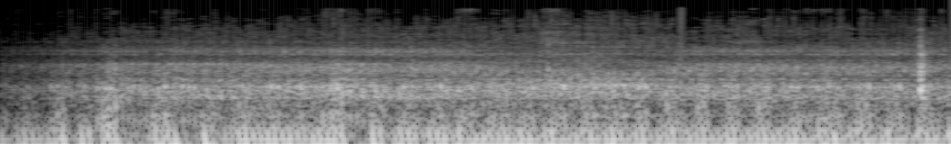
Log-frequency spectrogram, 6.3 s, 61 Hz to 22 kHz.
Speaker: Idle's at 1,000. It's pretty low idle.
